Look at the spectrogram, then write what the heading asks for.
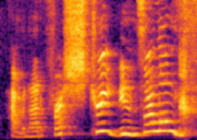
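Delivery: tiny, high-pitched little mouse voice. Answering an offer of treats for the morning, little mouse voice. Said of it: "I'm gonna get my little mouse voice".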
